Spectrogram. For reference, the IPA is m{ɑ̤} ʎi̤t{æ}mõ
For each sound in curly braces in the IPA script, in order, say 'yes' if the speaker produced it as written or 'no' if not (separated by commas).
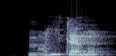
yes, yes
